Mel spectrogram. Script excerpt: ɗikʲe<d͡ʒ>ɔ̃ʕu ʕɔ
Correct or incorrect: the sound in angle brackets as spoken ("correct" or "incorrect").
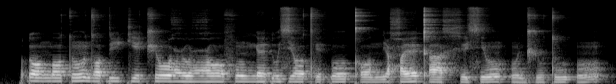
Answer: incorrect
